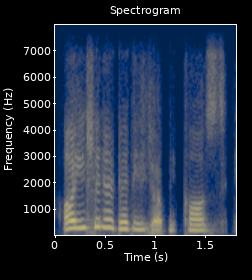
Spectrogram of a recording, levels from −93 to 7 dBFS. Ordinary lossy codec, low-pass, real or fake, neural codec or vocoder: Opus, 16 kbps; 7.2 kHz; fake; codec, 16 kHz, 0.5 kbps, FreqCodec, larger model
